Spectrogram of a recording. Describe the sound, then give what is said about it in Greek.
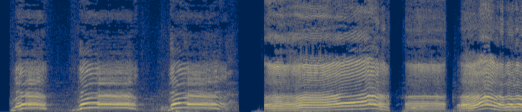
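A goat bleats loudly, about six wavering, nasal calls in a row, some short and some long and drawn out, with brief pauses between them. “Για πες μας ποιο ζωάκι ψάχνουμε ε, Είναι κατσίκι Είναι το κατσίκι Εκεί είναι το κατσίκι Αλήθεια Είναι κατσίκα, προβατίνα Είναι η γίδα κατσίκι”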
